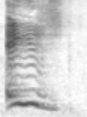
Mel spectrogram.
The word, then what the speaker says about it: Aja: Oh, Asia. Yeah. No, it's okay. – Yeah, Asia. – It's spelled AJA. Oh, is it spelled like Asia? – Asia.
